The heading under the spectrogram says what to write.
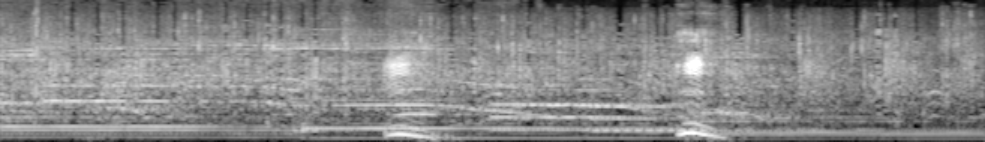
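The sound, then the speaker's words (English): A church audience claps their hands to the Lord in a steady wash of applause over sustained musical tones, with two brief louder rising-and-falling cries breaking through. “Will you clap your hands to the Lord and let's let hell know the church is more alive than it ever has been.”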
